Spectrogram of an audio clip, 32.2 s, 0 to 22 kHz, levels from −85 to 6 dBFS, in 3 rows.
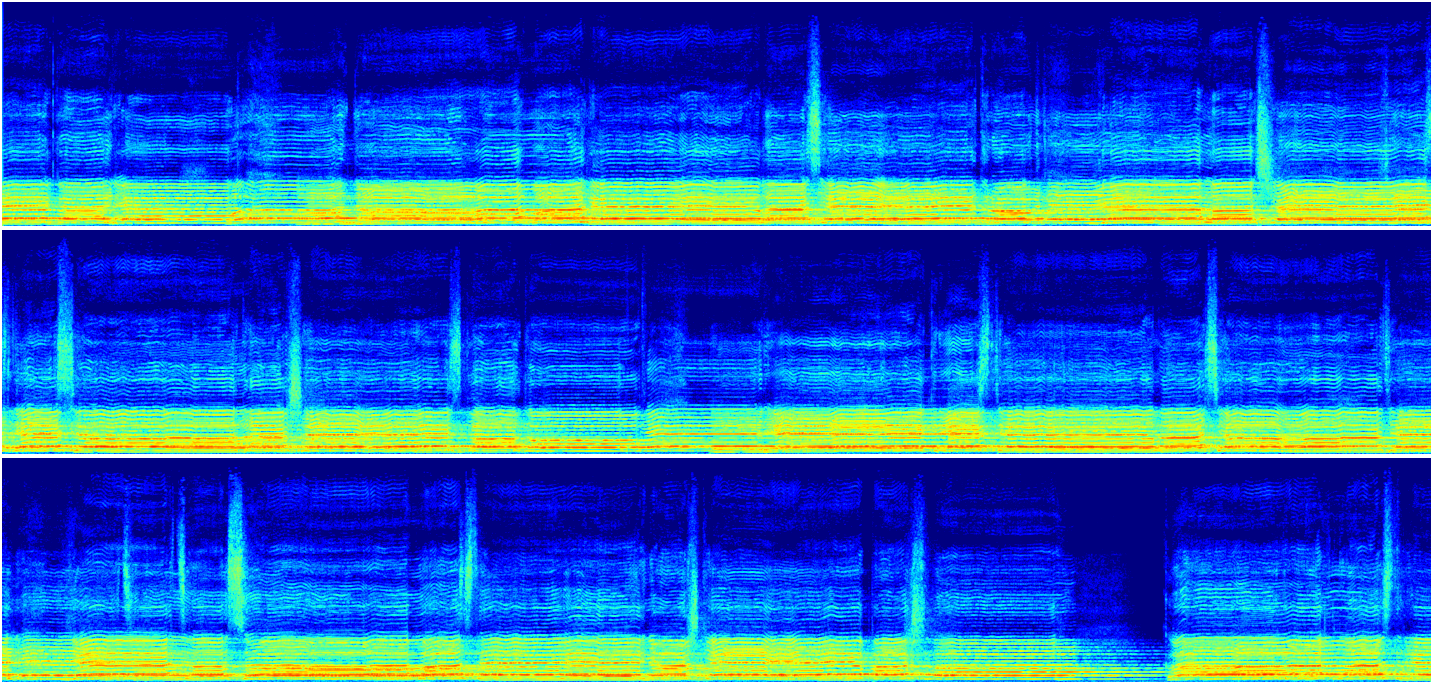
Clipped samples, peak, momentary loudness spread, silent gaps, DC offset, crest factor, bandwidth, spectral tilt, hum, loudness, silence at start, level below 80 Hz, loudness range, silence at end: under 0.1%; 0 dBFS; 4 LU; none; under 0.1%; 14 dB; 14.5 kHz; 0 dB/octave; none; -13 LUFS; 0 s; -64 dBFS; 2 LU; 0 s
